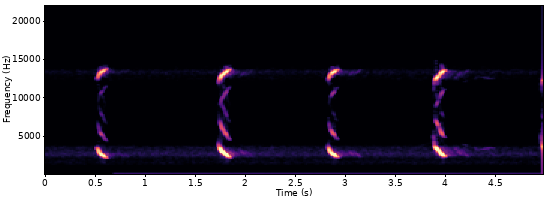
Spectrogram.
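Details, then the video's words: Female osprey at a nest in Hellgate Canyon, Missoula, Montana, calling on 15 June 2019 while her mate defends against an intruding male osprey: sharp, high, downslurred whistled chirps repeated about once a second over a steady low electrical hum. "Male Osprey flying over Hellgate while Louis defends and Iris calls"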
